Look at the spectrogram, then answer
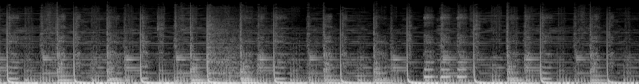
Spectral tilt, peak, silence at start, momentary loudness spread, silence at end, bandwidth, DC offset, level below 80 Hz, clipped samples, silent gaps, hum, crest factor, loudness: -6.5 dB/octave; -2 dBFS; 0 s; 5 LU; 0 s; 15 kHz; under 0.1%; -14 dBFS; under 0.1%; none; none; 12 dB; -18 LUFS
